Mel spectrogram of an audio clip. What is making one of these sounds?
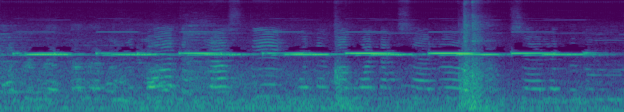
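Sliding train doors close with a thud.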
